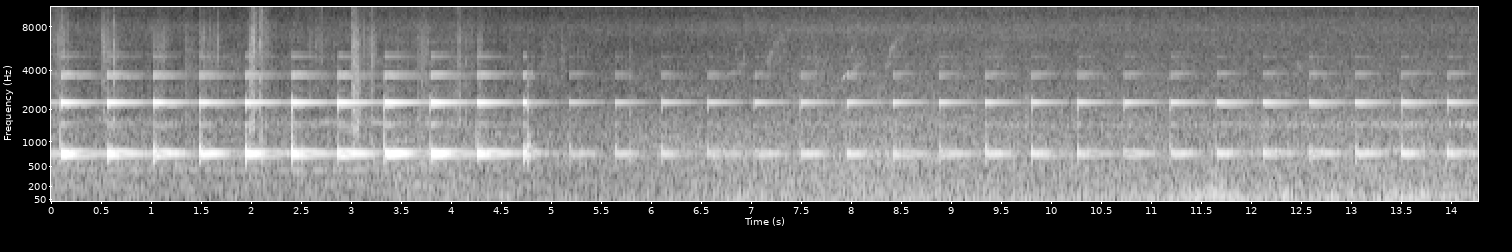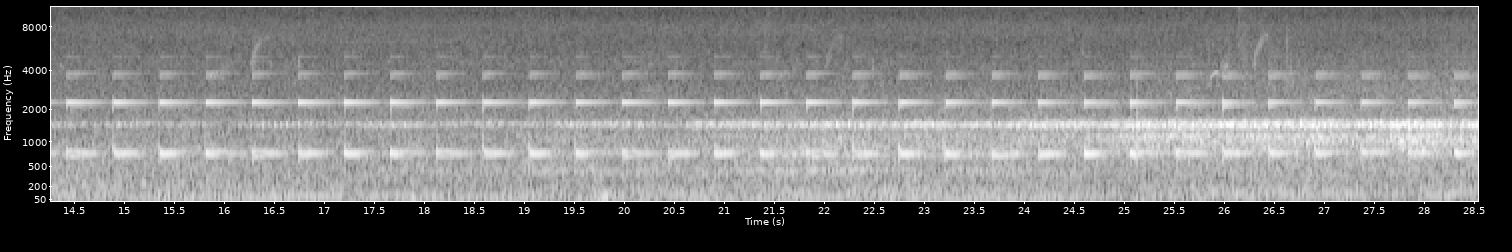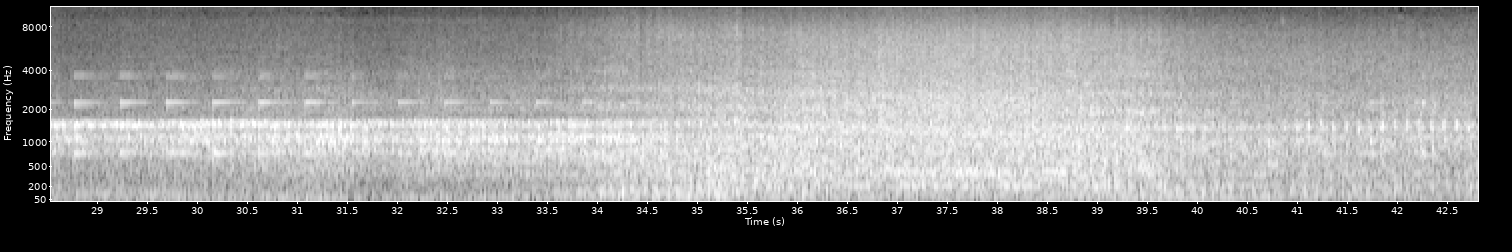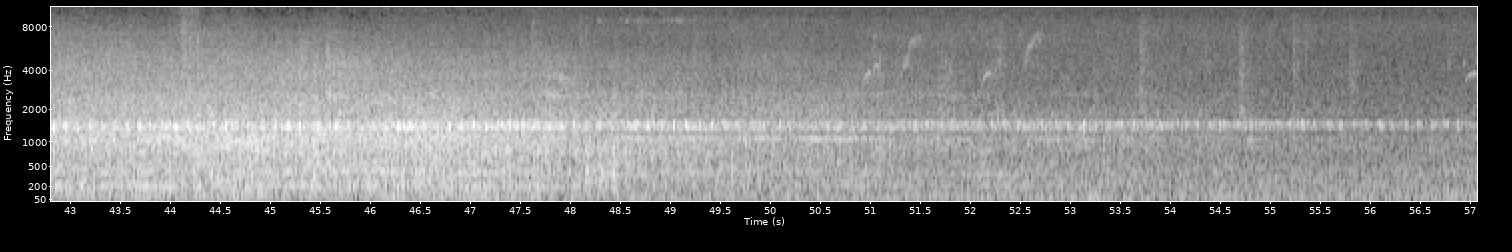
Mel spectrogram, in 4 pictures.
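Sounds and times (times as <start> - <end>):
level crossing bell ringing: 0.0 - 31.3
train wheels clattering: 0.0 - 56.0.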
